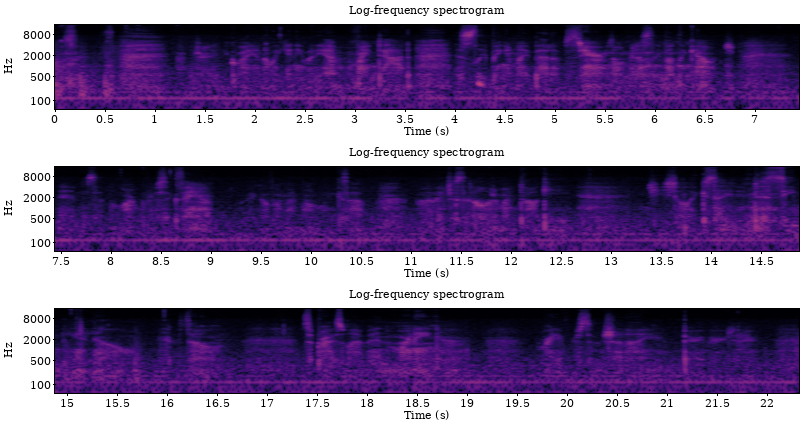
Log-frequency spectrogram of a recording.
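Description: A woman whispering quietly close to the microphone, in soft broken phrases, over a faint steady low hum.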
